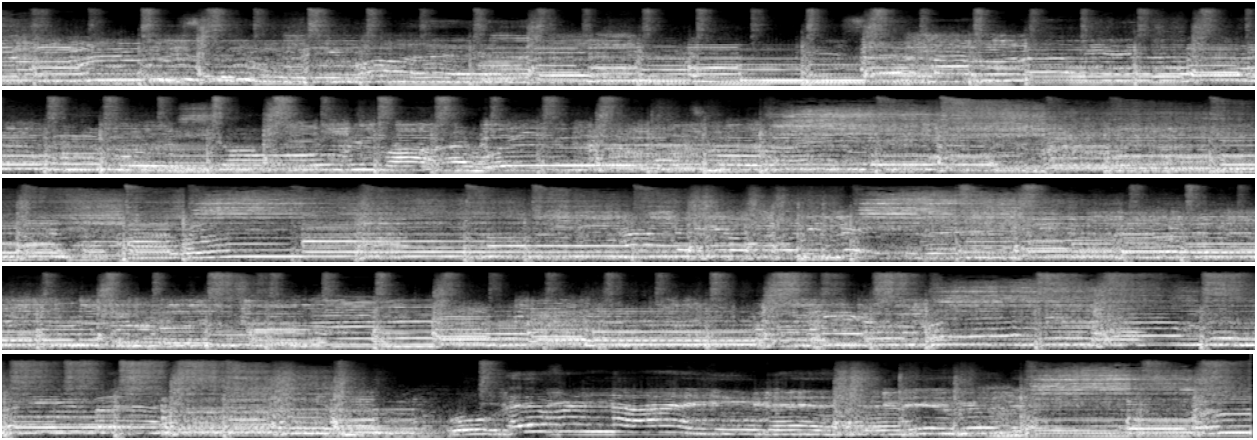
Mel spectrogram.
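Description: A live band playing a blues-rock number on electric guitars with a drum kit, the guitar lines bending in pitch. The playing drops out briefly near the end, then carries on.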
